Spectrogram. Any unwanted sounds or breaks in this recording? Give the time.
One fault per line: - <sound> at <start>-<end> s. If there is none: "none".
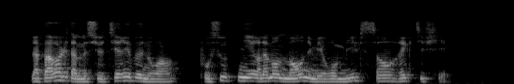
none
